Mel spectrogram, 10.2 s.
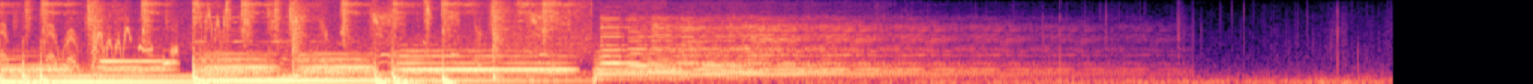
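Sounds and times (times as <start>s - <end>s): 
lounge hip hop music: 0.0s - 7.9s.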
